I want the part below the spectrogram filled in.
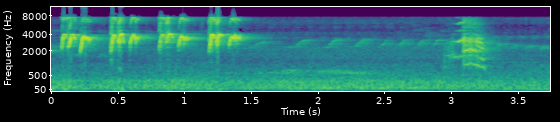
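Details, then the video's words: Kacer (Oriental magpie-robin) singing a masteran phrase: four quick buzzy double chirps, then soft trailing high notes and a harsh rasping burst near the end. "SUARA BURUNG KACER MASTERAN"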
